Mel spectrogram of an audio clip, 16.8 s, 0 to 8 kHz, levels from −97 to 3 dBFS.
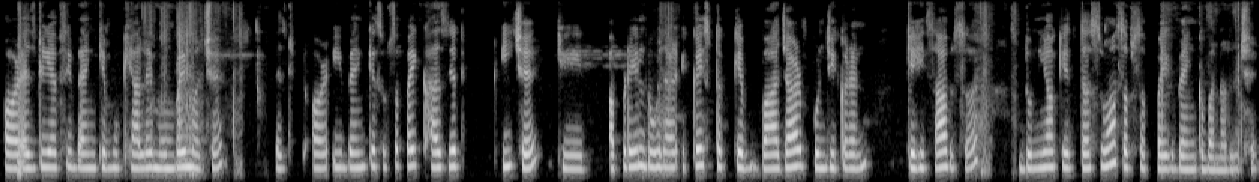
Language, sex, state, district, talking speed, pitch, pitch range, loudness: Maithili, female, Bihar, Saharsa, 135 wpm, 245 Hz, 235-260 Hz, -20 LUFS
